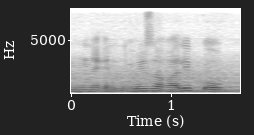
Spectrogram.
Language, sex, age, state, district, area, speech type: Urdu, female, 30-45, Uttar Pradesh, Muzaffarnagar, urban, spontaneous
